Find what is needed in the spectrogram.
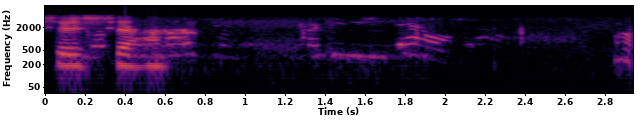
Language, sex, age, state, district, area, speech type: Dogri, female, 30-45, Jammu and Kashmir, Udhampur, rural, conversation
